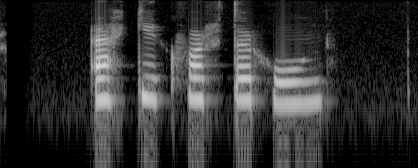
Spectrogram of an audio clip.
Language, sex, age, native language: Icelandic, female, 10, Icelandic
